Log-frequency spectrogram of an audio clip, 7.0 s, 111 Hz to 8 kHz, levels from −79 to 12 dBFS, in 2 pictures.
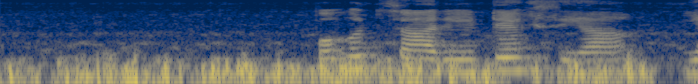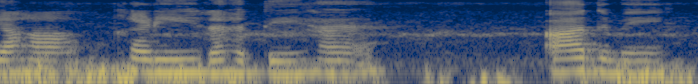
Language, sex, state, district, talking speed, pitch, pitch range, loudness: Hindi, female, Rajasthan, Bikaner, 75 wpm, 190 Hz, 180-195 Hz, -17 LUFS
